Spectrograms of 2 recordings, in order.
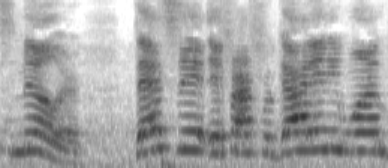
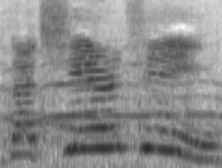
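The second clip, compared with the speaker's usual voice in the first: drawn-out, higher announcer call to the crowd; hyped announcer call; 4 semitones higher, 4 dB louder, slower than usual. Real, not acted. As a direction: stretch it out and hype the team. Announcing cheer team to crowd.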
